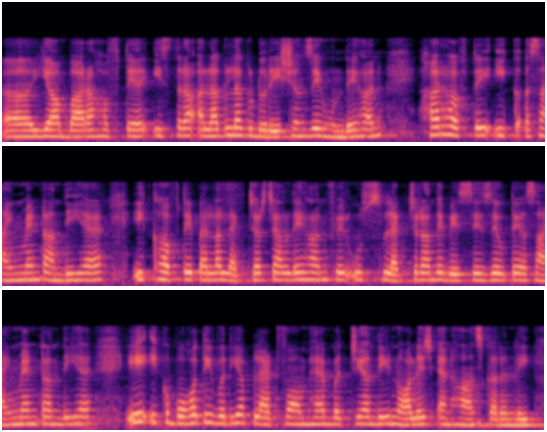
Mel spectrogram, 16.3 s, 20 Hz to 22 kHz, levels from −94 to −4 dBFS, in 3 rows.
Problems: background sounds at intervals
